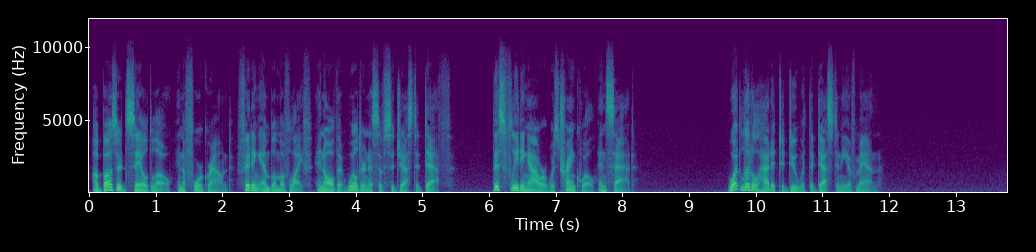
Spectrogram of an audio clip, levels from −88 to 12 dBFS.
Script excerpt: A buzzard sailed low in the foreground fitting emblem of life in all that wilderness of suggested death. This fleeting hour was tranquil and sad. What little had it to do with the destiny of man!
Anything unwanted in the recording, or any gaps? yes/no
no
